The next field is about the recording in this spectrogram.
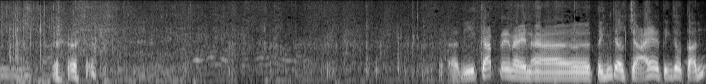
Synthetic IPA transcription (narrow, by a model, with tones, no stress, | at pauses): a˨˩ɗi˧˦ka˦˥t̚ɗə˨˧˦na˨˩jnaː˨˩t̪ï˨˦ŋ̟t̪ʰɛ˧wt͡ɕaː˨˦ja˨t̪ï̟˨˦t̪ʰwt̪ə˨˦n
